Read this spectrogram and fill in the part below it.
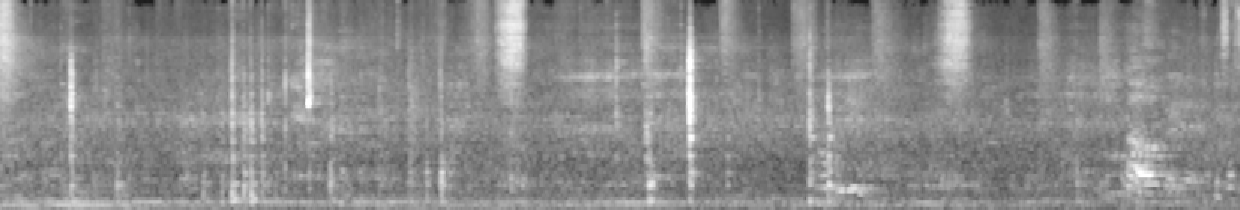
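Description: A metal tool clicks and taps against metal.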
